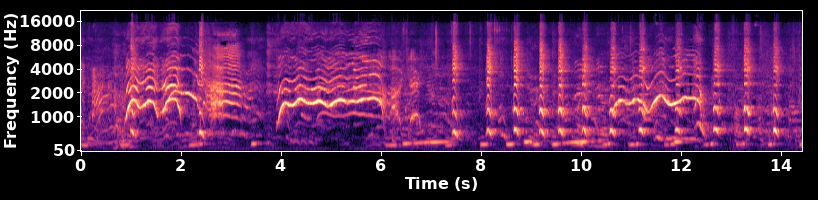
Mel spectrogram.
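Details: Siamang parents harmonising with high and low voices as their baby clings silently to its mother. Long wavering wails and a sustained rising note lead into a steady series of sharp barks over a low hum.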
